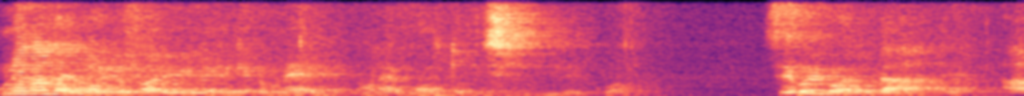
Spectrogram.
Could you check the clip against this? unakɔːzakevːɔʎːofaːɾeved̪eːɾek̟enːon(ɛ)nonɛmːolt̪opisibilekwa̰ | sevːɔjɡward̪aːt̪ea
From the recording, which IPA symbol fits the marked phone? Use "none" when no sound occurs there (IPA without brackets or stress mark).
ɛ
